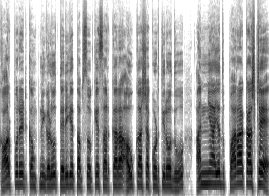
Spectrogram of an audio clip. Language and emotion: Kannada, angry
